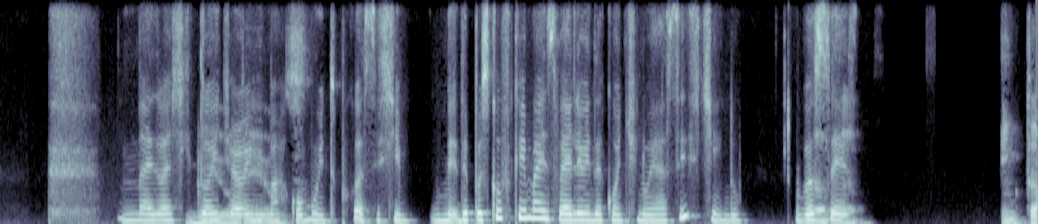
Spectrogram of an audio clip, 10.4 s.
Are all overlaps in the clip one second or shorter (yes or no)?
no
